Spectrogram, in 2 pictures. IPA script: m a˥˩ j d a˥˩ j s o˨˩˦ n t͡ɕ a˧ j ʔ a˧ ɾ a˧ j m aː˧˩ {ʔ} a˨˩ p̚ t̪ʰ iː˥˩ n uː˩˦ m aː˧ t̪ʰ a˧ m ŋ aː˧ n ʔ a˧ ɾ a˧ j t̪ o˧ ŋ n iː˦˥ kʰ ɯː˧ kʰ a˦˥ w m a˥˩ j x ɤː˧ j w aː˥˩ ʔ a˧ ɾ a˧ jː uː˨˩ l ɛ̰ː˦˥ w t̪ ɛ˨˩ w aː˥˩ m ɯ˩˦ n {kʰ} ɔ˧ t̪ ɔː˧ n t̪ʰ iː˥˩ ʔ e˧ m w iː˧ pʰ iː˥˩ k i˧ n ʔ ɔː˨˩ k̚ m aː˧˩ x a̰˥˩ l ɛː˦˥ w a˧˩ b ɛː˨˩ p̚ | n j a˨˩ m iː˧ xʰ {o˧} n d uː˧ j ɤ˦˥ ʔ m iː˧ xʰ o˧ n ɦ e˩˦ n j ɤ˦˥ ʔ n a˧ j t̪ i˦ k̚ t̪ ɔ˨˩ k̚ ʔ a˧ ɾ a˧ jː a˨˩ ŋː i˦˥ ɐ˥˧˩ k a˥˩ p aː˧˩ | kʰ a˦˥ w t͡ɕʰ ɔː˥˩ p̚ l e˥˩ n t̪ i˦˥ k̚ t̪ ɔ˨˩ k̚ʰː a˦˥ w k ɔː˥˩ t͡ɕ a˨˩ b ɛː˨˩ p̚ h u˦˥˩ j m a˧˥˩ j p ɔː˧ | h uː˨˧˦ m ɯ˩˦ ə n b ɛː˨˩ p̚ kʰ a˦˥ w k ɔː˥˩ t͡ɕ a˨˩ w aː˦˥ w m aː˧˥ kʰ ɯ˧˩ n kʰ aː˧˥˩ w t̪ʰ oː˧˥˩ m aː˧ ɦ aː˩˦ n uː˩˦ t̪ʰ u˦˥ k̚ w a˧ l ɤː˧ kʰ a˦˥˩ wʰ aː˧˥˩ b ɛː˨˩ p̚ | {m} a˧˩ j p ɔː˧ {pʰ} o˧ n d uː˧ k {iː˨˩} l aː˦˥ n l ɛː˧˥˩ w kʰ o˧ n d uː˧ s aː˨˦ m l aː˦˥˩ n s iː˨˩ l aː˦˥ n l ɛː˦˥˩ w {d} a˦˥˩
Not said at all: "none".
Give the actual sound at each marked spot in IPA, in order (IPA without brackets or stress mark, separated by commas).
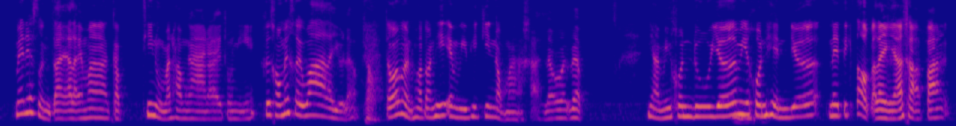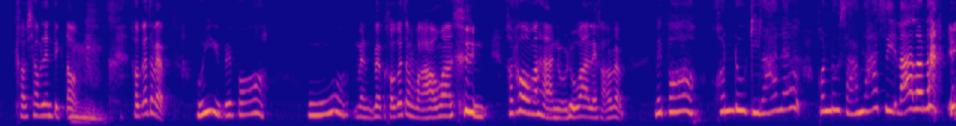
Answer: k, pʰ, o˧, m, kʰ, iː˨˩, n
